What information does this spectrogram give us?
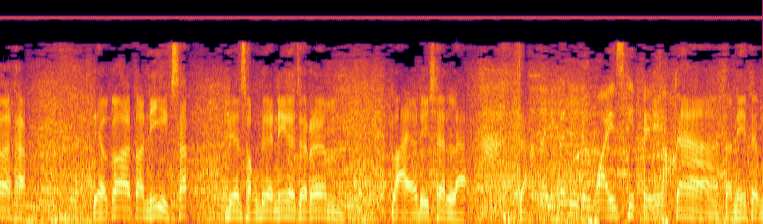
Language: Thai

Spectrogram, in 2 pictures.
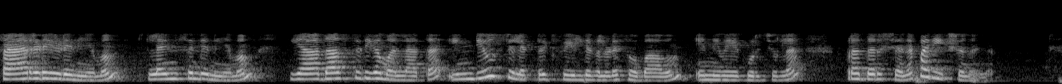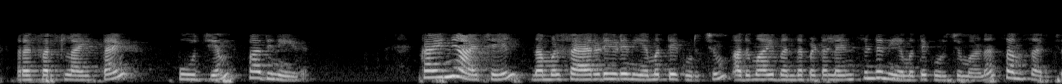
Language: Malayalam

